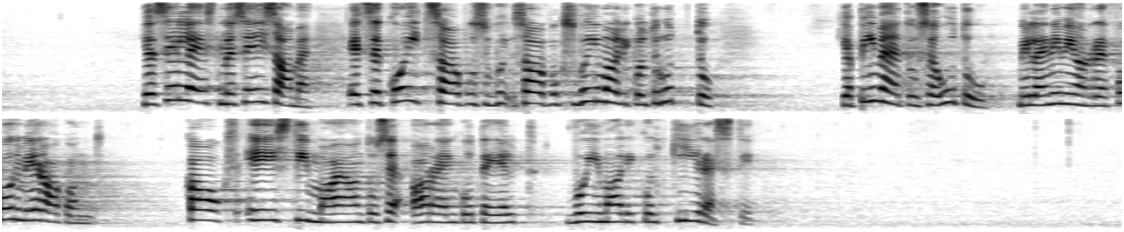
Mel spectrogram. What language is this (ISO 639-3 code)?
est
